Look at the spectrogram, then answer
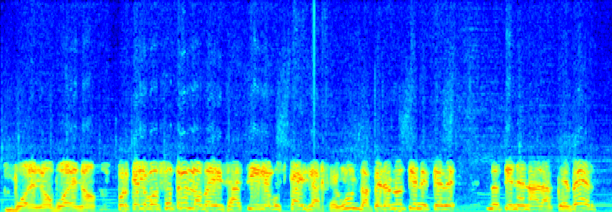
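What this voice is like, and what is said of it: Shouting, raised angry voice. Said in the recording (Spanish): “No grites, que estás gritando todo el rato.”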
